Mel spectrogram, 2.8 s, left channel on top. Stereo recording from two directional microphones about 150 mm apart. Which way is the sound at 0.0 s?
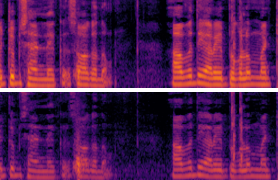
50° left (ahead or behind).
